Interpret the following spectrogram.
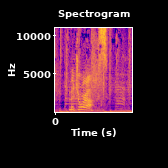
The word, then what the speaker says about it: Majorox: Majorox with the X's. Okay. Pronounced like Majora's Mask.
